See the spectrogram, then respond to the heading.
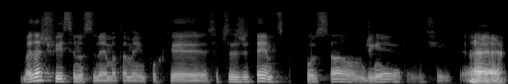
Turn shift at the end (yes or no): no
